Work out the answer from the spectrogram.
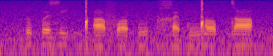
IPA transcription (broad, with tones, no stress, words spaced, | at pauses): ɾu˦pə˦zi˦ ǃʼɑ˨fɔ˨ ʔu˨pχɛ˨pŋ͡ǃɔ˦pdɑ˦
